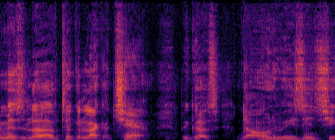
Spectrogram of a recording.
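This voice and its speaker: A man with a Southern US accent speaks at a moderate pace. His tone is animated. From US South. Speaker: YouTube commentator. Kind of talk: casual commentary on a court trial.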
